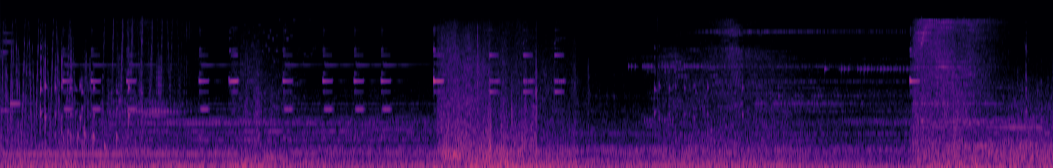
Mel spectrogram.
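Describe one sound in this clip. Menu clicks and chimes sound in quick succession.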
